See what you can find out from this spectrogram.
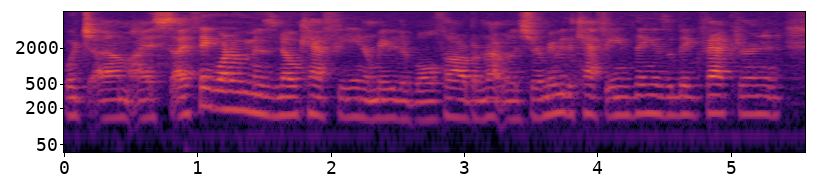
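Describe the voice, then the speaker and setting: Very deep, low-pitched woman at a very fast pace, with audible room echo and noticeable background noise. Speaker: vlogger. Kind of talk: casual vlog rant. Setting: home, filming alone at night. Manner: halting.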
